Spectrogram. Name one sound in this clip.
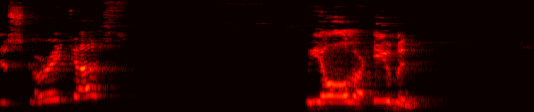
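An elderly man speaks slowly and deliberately into a microphone, with a pause between phrases.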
